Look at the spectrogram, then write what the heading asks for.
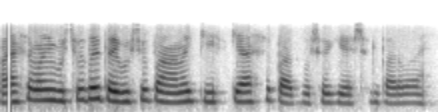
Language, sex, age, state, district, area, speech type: Kashmiri, female, 30-45, Jammu and Kashmir, Kulgam, rural, conversation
